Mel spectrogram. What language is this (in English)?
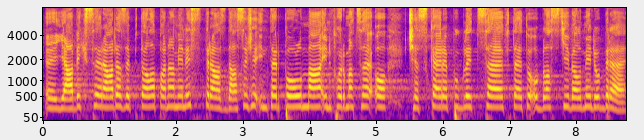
Czech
